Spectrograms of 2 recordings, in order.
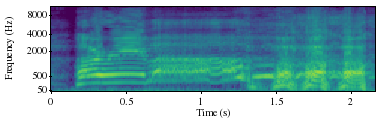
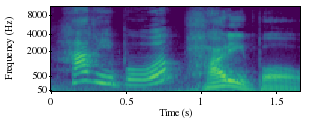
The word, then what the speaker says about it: Haribo: haribol that's so weird it's like a different emphasis on different syllables we say haribo haribo but they say haribo so their emphasis is on the odd and our emphasis is on the e haribo haribo but it's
